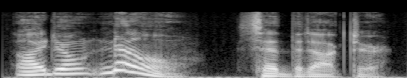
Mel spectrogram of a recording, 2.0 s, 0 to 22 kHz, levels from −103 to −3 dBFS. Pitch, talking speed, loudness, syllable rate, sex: 165 Hz, 175 wpm, -16 LUFS, 4.3 syllables/s, male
